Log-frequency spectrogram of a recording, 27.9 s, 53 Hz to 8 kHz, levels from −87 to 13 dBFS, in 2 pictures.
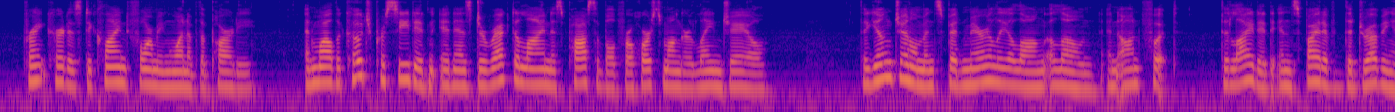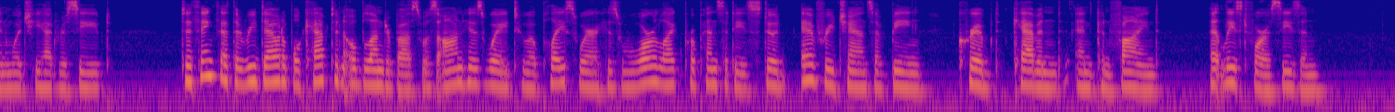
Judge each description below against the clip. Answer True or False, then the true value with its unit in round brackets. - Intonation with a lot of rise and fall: False (3.3 semitones)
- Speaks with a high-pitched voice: False (170 Hz)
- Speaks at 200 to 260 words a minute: False (165 wpm)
